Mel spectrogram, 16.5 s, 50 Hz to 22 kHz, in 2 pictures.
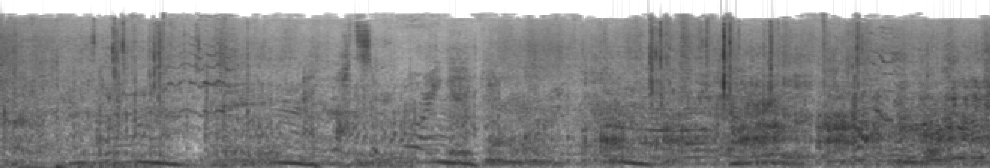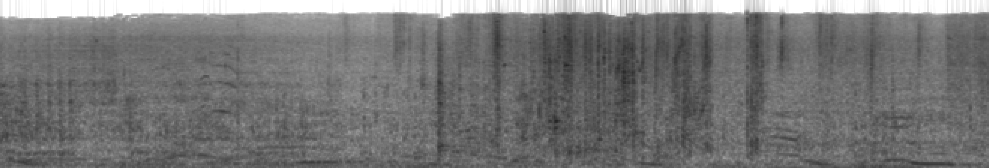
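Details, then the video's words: Wild lions in a fight on an August 11 sunrise safari: three visiting males clash with a pride and its cubs. Deep, falling, growling roars repeat every second or two, with people talking quietly throughout. "Birminghams And Nkuhuma have a ROARING fight"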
